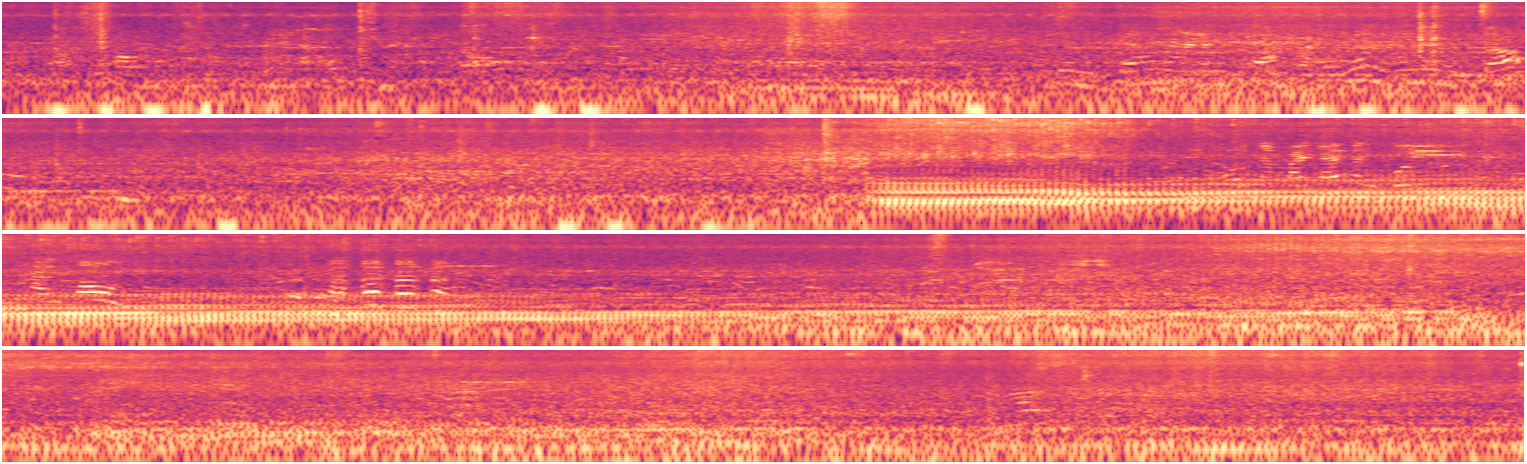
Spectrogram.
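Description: A motor vehicle's engine running close by, coming in suddenly a little before halfway and easing off about ten seconds later, under people talking.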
